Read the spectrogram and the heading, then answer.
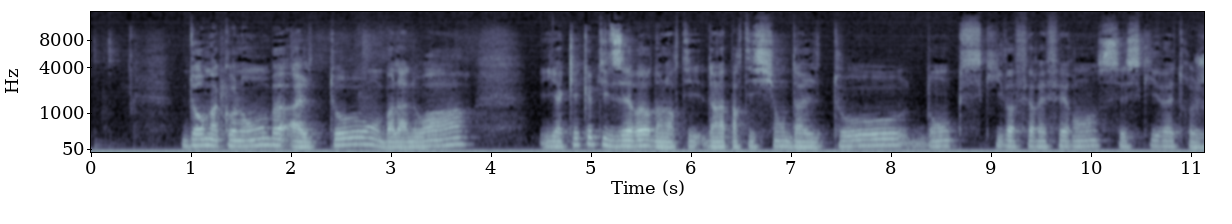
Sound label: alto; Dors ma colombe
